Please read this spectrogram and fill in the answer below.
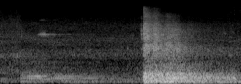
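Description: A sudden loud thump about one and a half seconds in, as the hose's white plastic pipe end drops into the borewell casing, fading into a lower rumble.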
